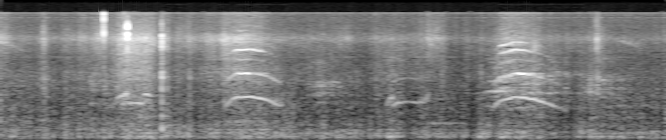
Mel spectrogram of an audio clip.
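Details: A kitten playing with a green teddy bear gives three short, arched meows that rise and fall. They are spaced about a second apart, with faint rustling and tapping from play between them.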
